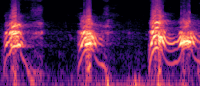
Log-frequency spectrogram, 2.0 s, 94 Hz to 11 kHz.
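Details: Miniature Schnauzer brothers Lucky and Levi, white, frolicking outdoors in snow in Aroostook County, Maine, on January 6, 2023, during their third winter outing: three loud, sharp barks spaced about half a second apart, each with a brief falling tail.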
